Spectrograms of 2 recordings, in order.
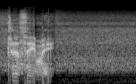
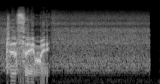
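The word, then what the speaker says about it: τίθημι: I want to get the Greek pronunciation. Strong's G 5087, Tithemi. Tithemi.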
